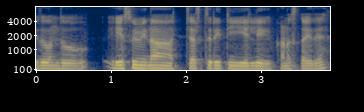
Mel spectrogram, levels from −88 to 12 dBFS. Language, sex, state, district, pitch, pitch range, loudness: Kannada, male, Karnataka, Bellary, 135 Hz, 130-145 Hz, -16 LUFS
